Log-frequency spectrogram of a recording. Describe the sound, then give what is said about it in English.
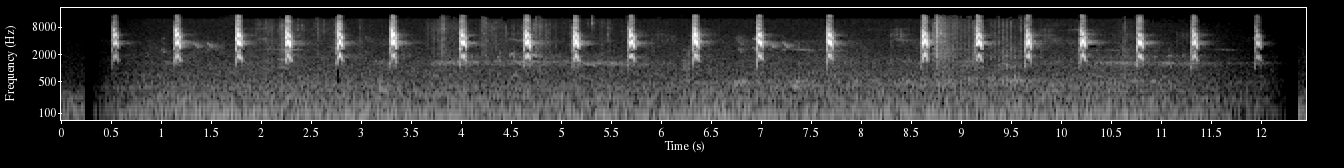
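A series of sharp, short, warm and round song sparrow chip calls repeats at a steady pace, roughly twenty notes spaced about half a second apart, clear with no other sounds. “So, one more time Song Sparrow Chip.”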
